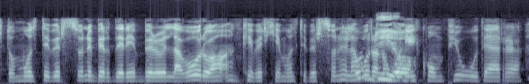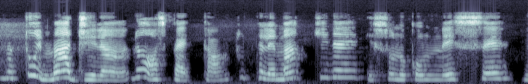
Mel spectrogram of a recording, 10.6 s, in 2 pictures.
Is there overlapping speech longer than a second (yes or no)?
no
